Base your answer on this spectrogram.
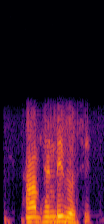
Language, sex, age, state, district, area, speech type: Odia, male, 18-30, Odisha, Koraput, urban, conversation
